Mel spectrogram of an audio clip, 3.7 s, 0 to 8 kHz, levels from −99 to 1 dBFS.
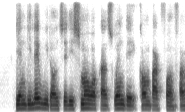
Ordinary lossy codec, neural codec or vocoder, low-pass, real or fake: none; codec, 24 kHz, 0.9 kbps, DualCodec; 7.2 kHz; fake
